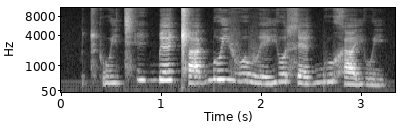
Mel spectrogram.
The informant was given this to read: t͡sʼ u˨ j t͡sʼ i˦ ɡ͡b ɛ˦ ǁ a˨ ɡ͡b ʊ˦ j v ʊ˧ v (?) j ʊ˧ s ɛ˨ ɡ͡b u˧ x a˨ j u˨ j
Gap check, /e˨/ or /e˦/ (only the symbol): e˨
